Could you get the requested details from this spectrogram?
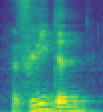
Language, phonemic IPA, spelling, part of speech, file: Dutch, /ˈvlidə(n)/, vlieden, verb, Nl-vlieden.ogg
- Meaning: 1. to flee, leave quickly 2. to seek refuge 3. to retreat 4. to depart 5. to disappear, dissipate 6. to avoid 7. to abstain from 8. to turn away from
